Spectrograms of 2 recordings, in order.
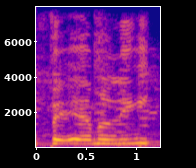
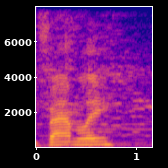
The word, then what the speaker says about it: family: No es tres sílabas en inglés. Aunque tenga tres vocales. Y contando. Say it with me. I'm going to hang out with my family. Family. ¿Ves? La I latina del medio no lo decimos.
